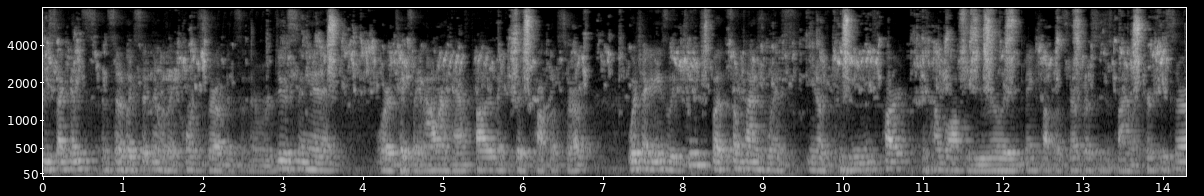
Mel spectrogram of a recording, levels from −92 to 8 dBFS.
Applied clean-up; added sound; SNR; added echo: none; Chirp, tweet; -3 dB; reverberation time 0.6 s.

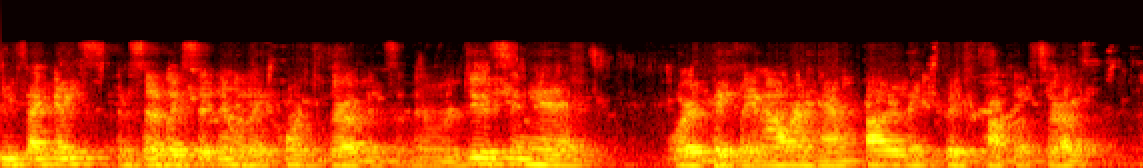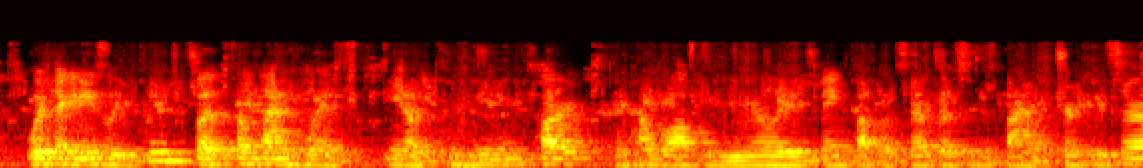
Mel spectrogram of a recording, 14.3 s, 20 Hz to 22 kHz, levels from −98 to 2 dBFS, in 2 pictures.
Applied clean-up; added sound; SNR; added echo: neural separator model SepFormer DNS4.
